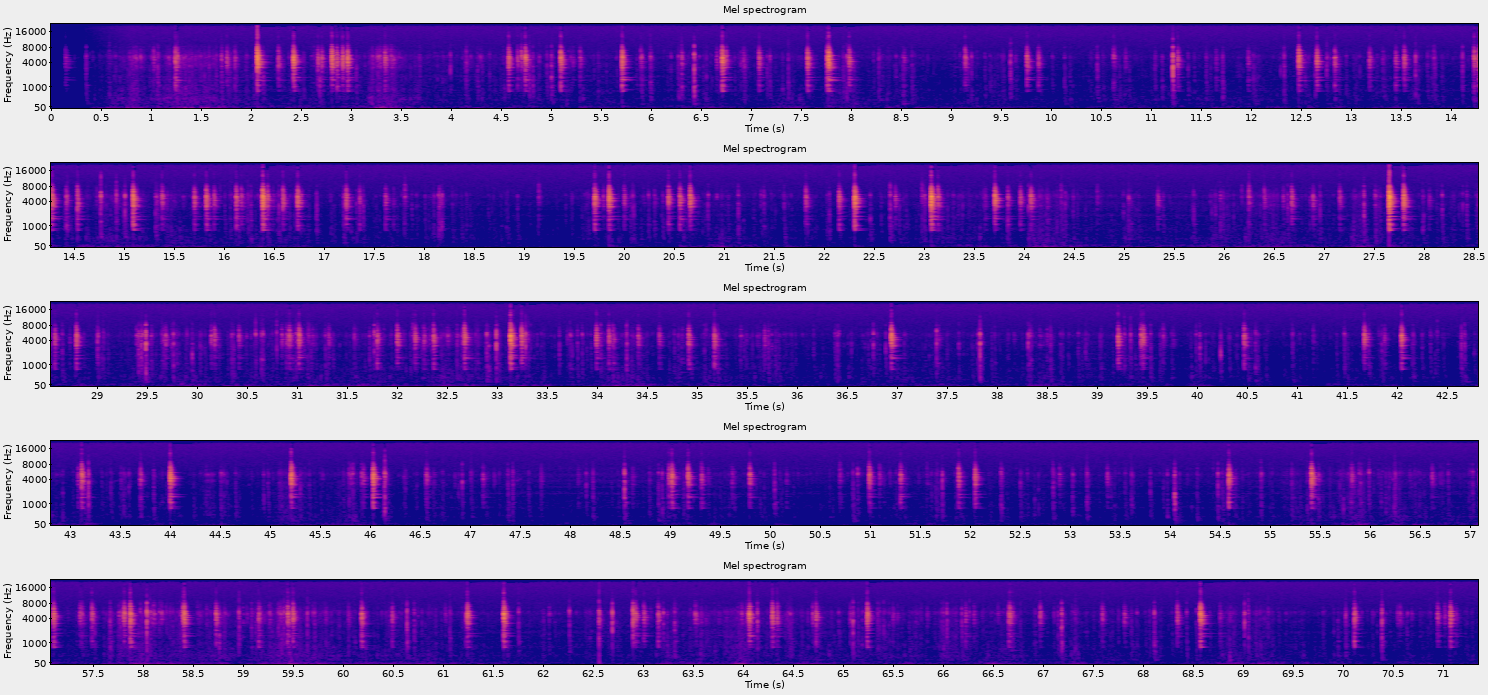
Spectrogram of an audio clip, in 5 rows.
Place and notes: Lithuania, Nolenai, found object: empty beer can
contact microphone on empty beer can..rain is starting
April 2012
